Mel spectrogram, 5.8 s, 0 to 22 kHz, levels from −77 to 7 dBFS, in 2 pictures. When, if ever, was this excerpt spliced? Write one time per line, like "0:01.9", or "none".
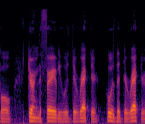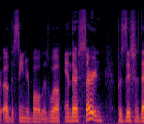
0:01.1
0:04.1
